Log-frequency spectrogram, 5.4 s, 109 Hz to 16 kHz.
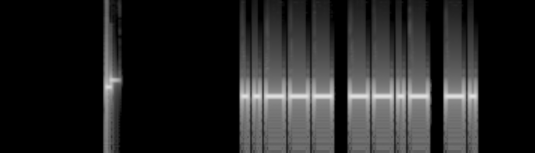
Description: Morse code, heard as a keyed tone, about 20 wpm, 700 Hz. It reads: 2QN
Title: Three Letter-Number Combinations - 20wpm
